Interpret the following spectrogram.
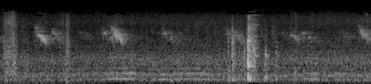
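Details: Honey bees buzzing as a hobby beekeeper forms nucleus colonies the old way from a previously formed forager swarm, 15 May 2018; a low, steady hum runs beneath repeated short descending bird chirps and one sharp knock midway.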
